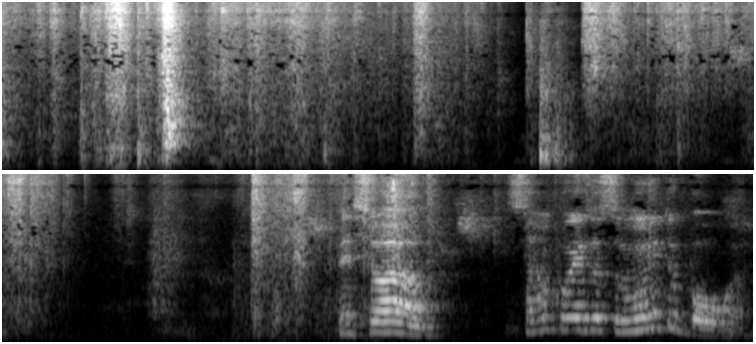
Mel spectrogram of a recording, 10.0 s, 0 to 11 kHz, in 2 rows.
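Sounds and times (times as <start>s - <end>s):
cardboard box tearing open: 0.0s - 2.2s.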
